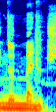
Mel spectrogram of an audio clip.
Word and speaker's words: Nuno Mendes: jordi alba replacement for nuno mendesh i i i need to say nun mensch that's just exactly how you have to say his name i think kim pembe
